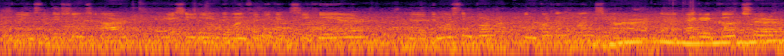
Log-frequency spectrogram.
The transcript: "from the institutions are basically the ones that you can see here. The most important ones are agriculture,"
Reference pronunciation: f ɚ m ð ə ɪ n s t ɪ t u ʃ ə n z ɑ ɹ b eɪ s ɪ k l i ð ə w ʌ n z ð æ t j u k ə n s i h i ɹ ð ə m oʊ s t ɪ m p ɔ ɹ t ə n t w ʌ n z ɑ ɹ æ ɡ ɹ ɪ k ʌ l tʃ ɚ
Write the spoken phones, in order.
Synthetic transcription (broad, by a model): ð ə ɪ n s t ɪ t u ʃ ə n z ɑ ɹ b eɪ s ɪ l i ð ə w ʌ n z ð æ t j u k ə n s i h i ɹ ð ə m oʊ s t ɪ m p ɔ ɹ t ə n t w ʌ n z ɑ ɹ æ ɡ ɹ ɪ k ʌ l tʃ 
